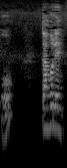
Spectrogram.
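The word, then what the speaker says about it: auto: এরপরে আ ইউতে উচ্চারণ আমাদের হয়ে গেল ও, তে ওতে আমাদের হয়ে গেল তো, তাহলে আমরা পেয়ে গেলাম ও তো, ও তো।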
